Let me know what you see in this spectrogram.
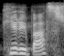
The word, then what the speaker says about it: Kiribati: Kiribati spricht man es aus in der Landessprache.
